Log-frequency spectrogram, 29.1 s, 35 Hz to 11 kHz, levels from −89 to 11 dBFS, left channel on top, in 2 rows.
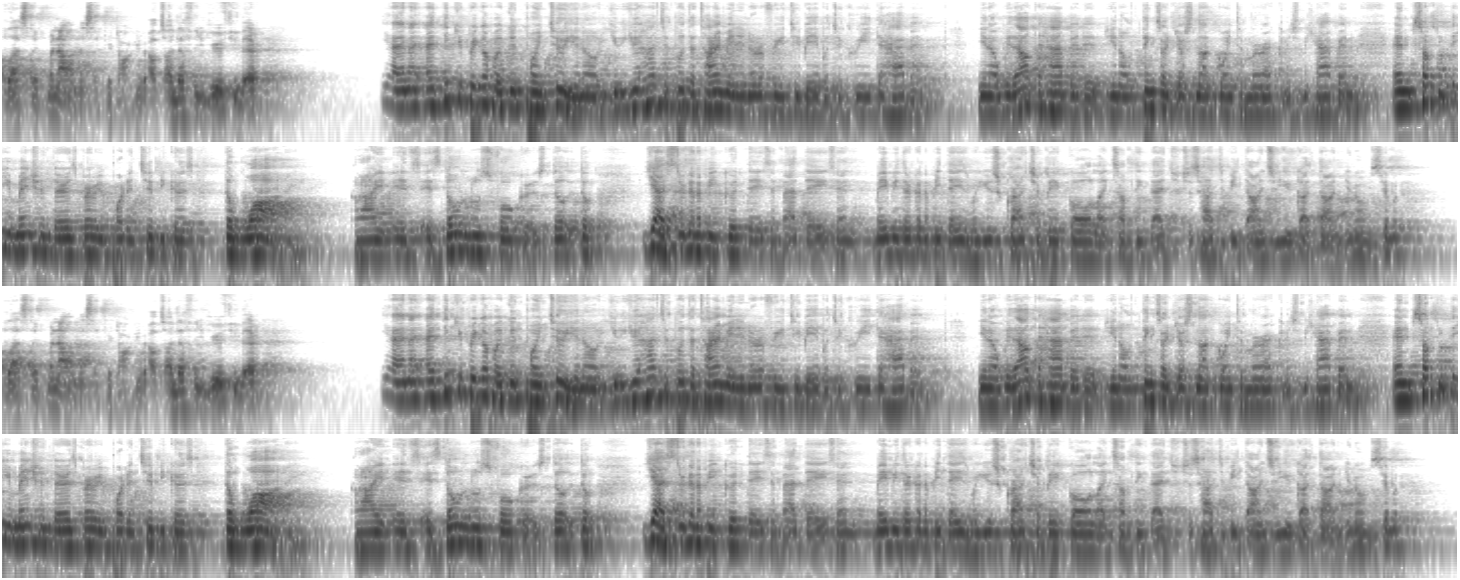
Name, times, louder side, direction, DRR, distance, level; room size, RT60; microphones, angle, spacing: voice 1, 0.0-2.6, equal, 15° left, -2 dB, 1.4 m, -25 dB
voice 2, 3.8-9.2 9.8-16.5 16.7-17.6 18.1-20.4 21.0-28.5, equal, 10° right, 1 dB, 1.9 m, -19 dB
29.0 x 25.5 x 7.0 m, 0.94 s
head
